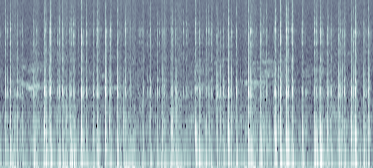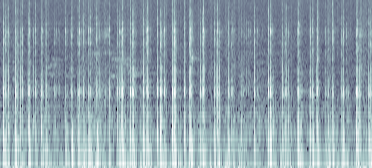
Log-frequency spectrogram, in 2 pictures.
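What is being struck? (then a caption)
Plastic canister filled with water beads. Long nails tap rapidly on the plastic side, near the label, of a tall clear plastic canister full of red water beads lying on fur. The result is a steady stream of quick, dry clicking taps with a dull, low-heavy body and almost no ring after each tap.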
